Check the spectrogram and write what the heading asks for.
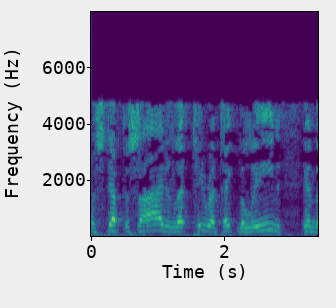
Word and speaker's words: Terah: I looked up that name, and it's actually pronounced, I pronounced it Terah, but the way they pronounced it was Terah.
